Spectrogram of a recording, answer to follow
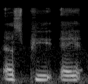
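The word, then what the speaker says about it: Spainhour: john our spain hour spelled s-p-a-i-n-h-o-u-r so i'm guessing his name is pronounced spain hour all right let's go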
